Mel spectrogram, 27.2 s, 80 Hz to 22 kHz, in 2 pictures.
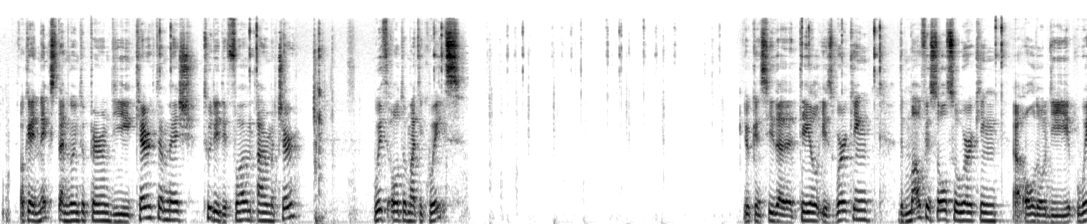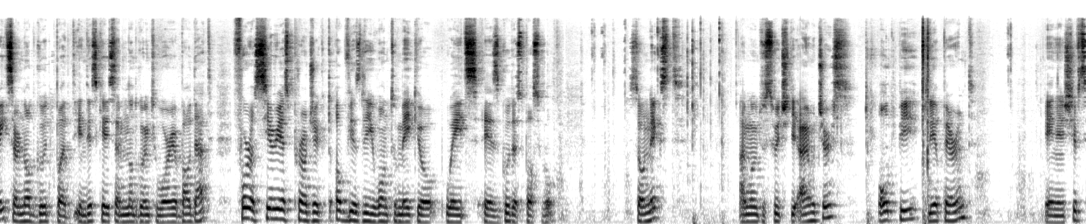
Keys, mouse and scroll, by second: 2.1 click, 3.3 shift+click, 4.1 ctrl+p, 6.0 middle click, 6.1 Tab, 6.2 middle click, 6.3 click, 6.5 click, 6.6-9.0 typing, 7.1 click, 7.2 middle click, 7.6 middle click, 7.7 click, 8.2 click, 8.8 middle click, 10.2 right click, 10.5 middle click, 11.1 click, 11.4 r, 12.6 right click, 21.0 click, 21.3 middle click, 22.0 click, 22.5 shift+middle drag, 24.5 alt+p, 26.2 drag.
